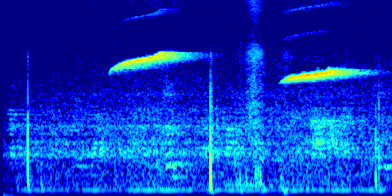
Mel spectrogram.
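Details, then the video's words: Newly obtained magpie-robin sounding off: two long, pure, high whistles, each slightly rising and about three-quarters of a second long, separated by a pause, with a few sharp clicks between them. "mk baru dapat dah bunyi"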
